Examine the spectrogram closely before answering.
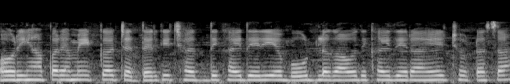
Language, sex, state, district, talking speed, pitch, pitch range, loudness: Hindi, female, Uttar Pradesh, Jalaun, 235 wpm, 205 Hz, 200-210 Hz, -14 LUFS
